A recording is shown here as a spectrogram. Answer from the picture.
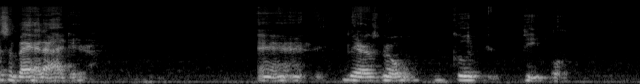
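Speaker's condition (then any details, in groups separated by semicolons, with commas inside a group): Spinal neurosarcoidosis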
